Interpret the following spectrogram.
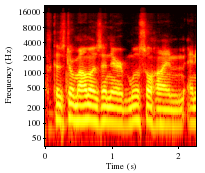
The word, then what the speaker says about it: Muspelheim: Because Dormammu's in there, Muspelheim, and he didn't spell it right because there's an F in it. Muspelheim. It's a P. Muspelheim. Muspelheim. Is that like it's not type slime. of seafood? No, it's Muspel. There's it's M-U.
